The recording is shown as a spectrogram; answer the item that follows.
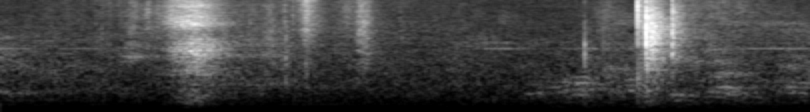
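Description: Hands rustling through gelled hair as it is gathered and twisted into a bun: two short rustling bursts, one about a second in and a louder one near the end, with faint ticks between.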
